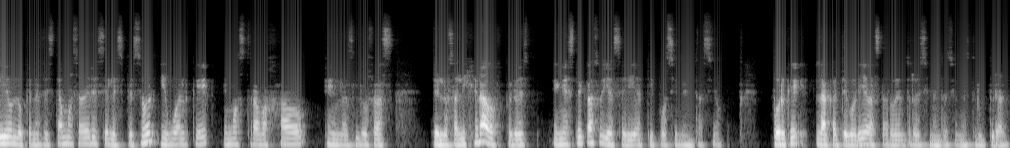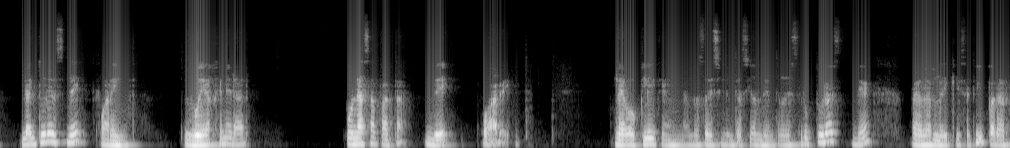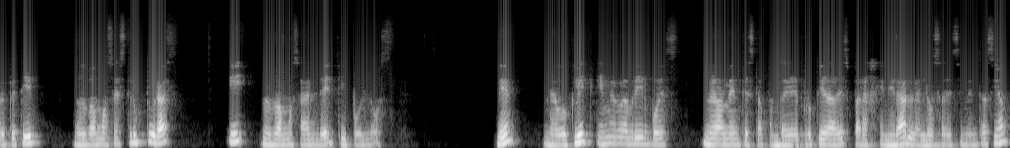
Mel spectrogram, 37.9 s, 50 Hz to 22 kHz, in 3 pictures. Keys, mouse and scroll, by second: 15.0 middle click, 16.1 scroll up 2, 16.3 middle click, 18.7 middle click, 22.6 Escape, 23.7 click, 26.0 ctrl+a, 33.1 ctrl+a, 34.2-35.3 drag, 36.5 click, 36.9 middle click.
